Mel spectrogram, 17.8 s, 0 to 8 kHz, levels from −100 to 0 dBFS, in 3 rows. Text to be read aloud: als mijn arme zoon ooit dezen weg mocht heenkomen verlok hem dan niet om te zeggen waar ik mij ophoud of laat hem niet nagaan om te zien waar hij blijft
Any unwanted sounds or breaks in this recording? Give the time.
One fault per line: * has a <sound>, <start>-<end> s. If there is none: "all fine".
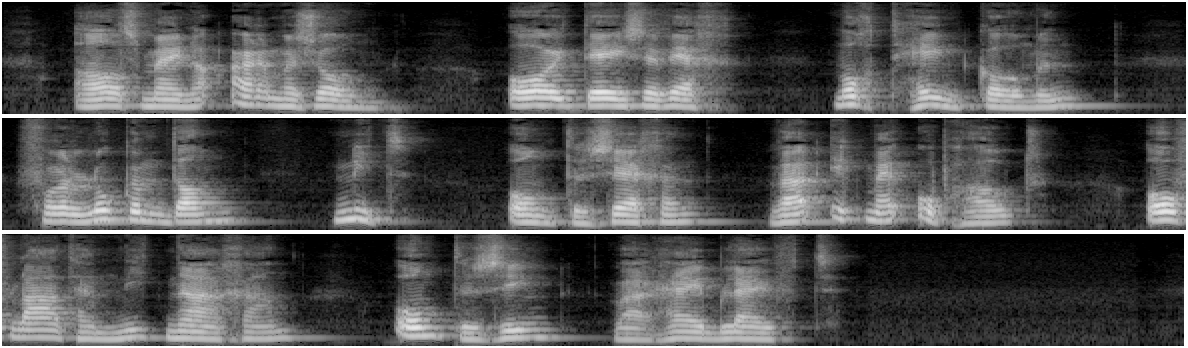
all fine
